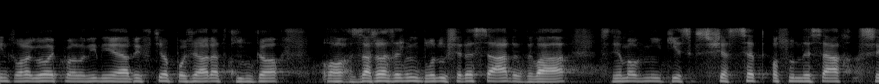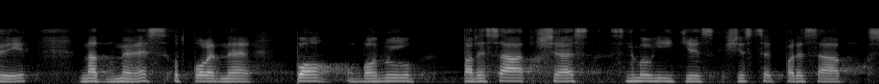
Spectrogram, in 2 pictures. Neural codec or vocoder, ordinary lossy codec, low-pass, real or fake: codec, 16 kHz, 1 kbps, FunCodec, trained on LibriTTS, 50 frames a second; AAC, 48 kbps; 5.4 kHz; fake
